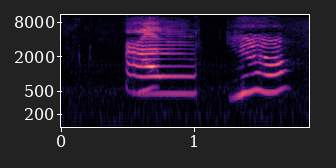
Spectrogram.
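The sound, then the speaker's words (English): Two clear meows from a cat that has just come home after eight days away without eating. Each meow is a drawn-out, tonal call of about half a second, with a short pause between them. “Yes, meow.”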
